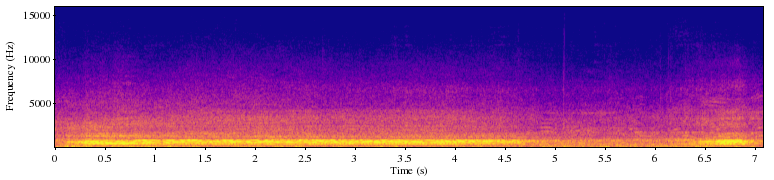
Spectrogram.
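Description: A steam locomotive's whistle blows long and loud, then sounds again.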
